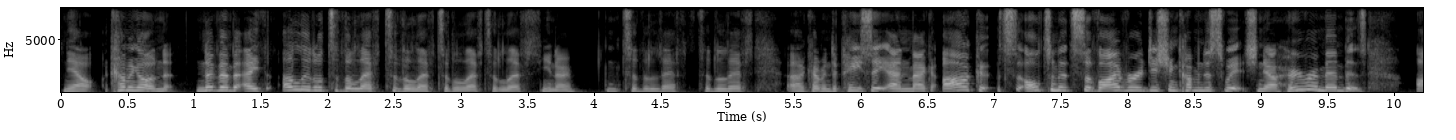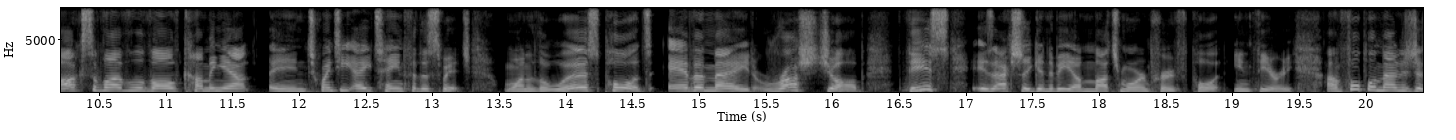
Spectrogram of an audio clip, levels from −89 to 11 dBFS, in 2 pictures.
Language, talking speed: English, 230 wpm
